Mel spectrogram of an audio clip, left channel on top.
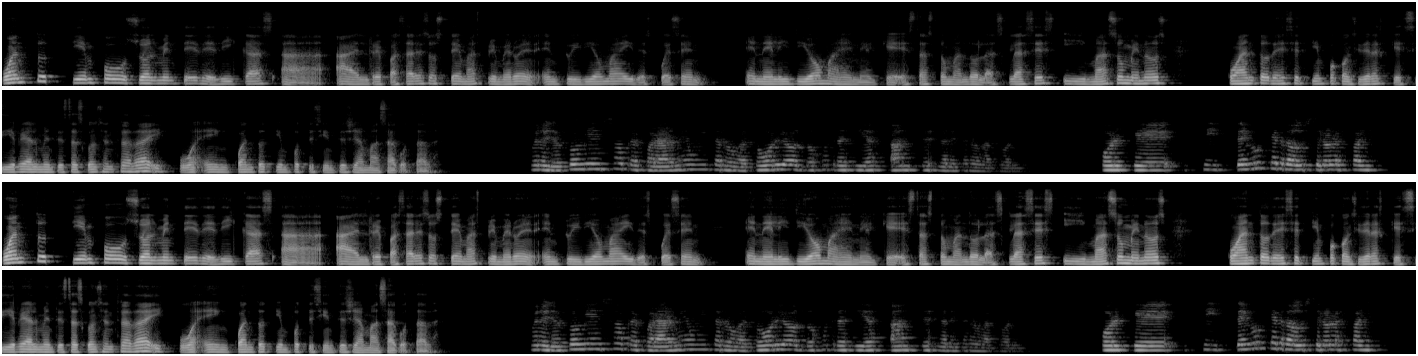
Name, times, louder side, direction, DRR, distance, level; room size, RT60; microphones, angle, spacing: voice 1, 0.0-7.0 7.4-11.6 12.3-18.4, right 2 dB, 30° right, 0.5 m, -28 dB
voice 2, 19.4-24.3 25.1-25.8 26.1-27.8, equal, 5° right, 1.6 m, -36 dB
13.5 x 5.0 x 3.2 m
head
